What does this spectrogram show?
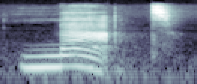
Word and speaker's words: gnat: just hear the sound G is silent when followed by n like in the word gnat you will also notice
